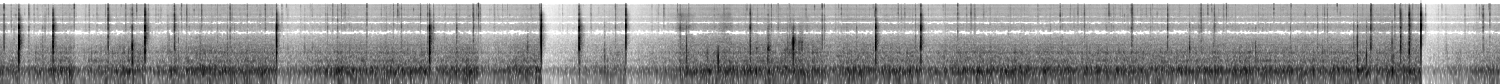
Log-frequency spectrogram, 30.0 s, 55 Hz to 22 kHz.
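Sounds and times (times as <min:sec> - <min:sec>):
low hiss of burning: 0:00.0 - 0:30.0
sharp pops of burning wood: 0:00.0 - 0:30.0
wood fire crackling: 0:00.0 - 0:30.0.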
